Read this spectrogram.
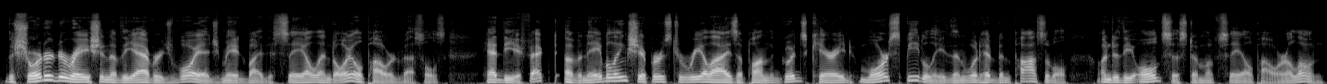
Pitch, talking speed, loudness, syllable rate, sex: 105 Hz, 190 wpm, -19 LUFS, 5.5 syllables/s, male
